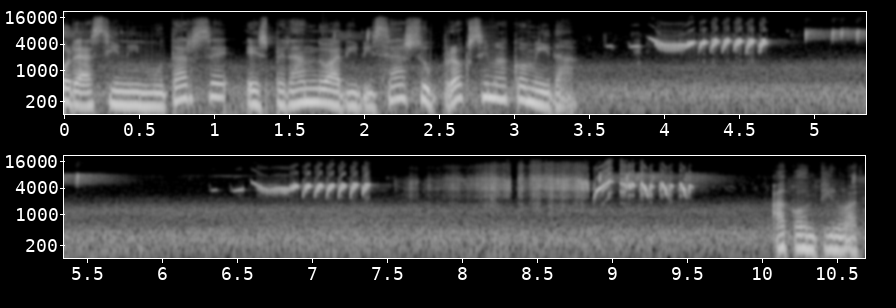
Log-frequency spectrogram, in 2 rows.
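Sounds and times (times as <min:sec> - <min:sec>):
speech: 0:00.0 - 0:03.5, 0:10.2 - 0:10.6
black redstart calling with rapid high metallic chirps: 0:03.5 - 0:07.9, 0:08.5 - 0:09.9
steady outdoor hiss: 0:03.5 - 0:10.1.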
